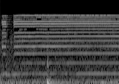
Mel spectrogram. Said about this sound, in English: Now unfortunately I paused slightly too much liquid in. That's the continuous beep which indicates that it's actually full.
